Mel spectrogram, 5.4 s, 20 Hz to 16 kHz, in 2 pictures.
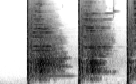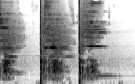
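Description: A Canik Mete MC9 pistol fitted with a DPM Systems recoil spring fires 115 grain full metal jacket rounds at steel targets. Five evenly spaced sharp reports each ring out with a metallic clang that decays before the next.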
